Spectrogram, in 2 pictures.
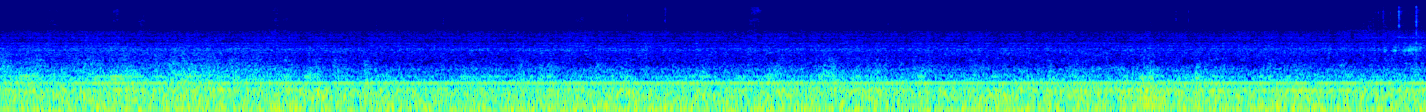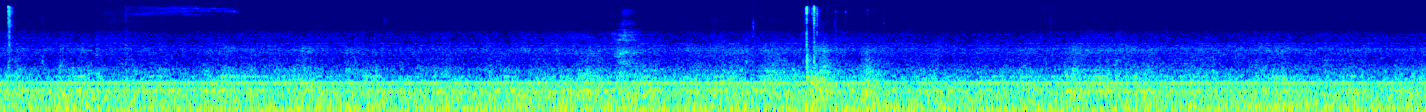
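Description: A steady hum drones inside a train carriage.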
